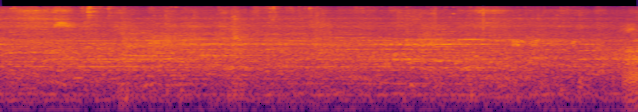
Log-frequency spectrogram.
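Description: Steady background noise of a busy indoor shopping floor, an even wash of sound with no single source standing out.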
